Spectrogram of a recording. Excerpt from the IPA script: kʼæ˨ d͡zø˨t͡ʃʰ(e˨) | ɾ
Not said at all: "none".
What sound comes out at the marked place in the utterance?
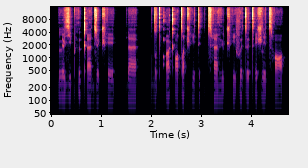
e˨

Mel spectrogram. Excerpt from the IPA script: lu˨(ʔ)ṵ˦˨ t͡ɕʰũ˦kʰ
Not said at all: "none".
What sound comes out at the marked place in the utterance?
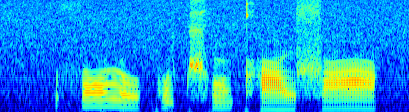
k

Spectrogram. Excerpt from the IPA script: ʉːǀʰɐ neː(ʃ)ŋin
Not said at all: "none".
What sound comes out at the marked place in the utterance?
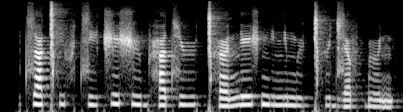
ʃ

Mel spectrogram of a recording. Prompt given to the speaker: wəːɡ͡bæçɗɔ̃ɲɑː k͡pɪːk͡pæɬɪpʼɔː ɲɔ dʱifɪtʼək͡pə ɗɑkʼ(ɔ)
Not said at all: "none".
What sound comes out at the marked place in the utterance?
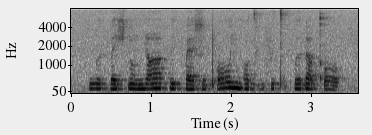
ɔ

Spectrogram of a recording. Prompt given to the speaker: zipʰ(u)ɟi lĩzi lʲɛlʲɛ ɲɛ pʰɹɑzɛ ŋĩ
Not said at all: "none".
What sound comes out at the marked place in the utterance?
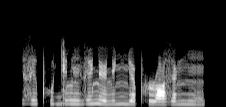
u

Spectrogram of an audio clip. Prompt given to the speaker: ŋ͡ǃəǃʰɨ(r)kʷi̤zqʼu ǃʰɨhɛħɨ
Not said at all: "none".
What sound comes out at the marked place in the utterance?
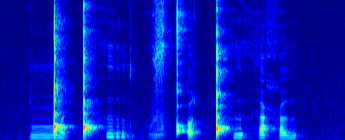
r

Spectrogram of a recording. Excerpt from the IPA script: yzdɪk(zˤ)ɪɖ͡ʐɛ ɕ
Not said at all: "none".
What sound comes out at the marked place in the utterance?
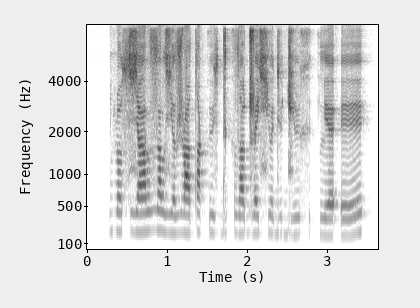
zˤ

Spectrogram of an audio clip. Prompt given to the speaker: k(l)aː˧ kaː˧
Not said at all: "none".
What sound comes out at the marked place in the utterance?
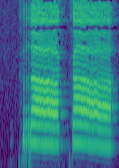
r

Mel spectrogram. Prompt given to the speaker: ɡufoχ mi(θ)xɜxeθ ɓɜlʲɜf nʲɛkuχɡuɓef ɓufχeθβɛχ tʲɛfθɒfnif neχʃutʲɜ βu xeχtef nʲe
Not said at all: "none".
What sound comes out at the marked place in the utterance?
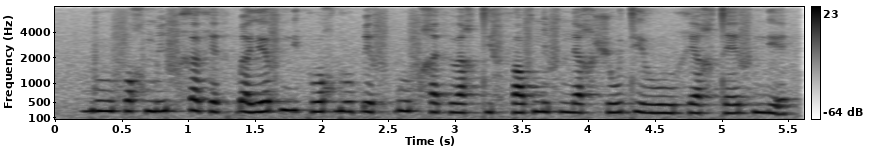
f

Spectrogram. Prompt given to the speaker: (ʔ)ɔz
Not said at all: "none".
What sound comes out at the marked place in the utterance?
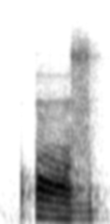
ʔ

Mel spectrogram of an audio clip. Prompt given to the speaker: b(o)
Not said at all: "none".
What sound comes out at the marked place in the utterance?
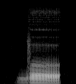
o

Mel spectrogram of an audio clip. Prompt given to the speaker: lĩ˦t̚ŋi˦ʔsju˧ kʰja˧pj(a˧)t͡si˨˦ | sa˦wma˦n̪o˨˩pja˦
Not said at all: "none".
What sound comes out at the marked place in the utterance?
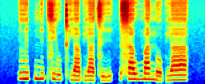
a˧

